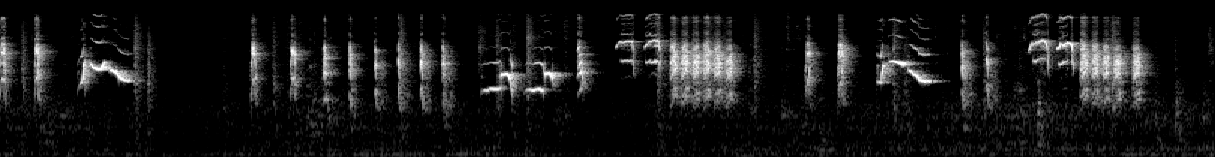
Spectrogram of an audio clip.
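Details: Reed warbler singing a fast, varied song: sharp clicking notes, quick downslurred whistles and rasping buzzy bursts, delivered in uneven runs with brief pauses.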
